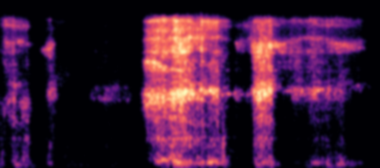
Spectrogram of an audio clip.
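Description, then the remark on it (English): A person imitates snoring with loud, rasping, throaty snorts: a couple of short grunts, then a long harsh inhaled snore and two more rumbling snores, alone without speech. “I'm just fake snoring because American Horror Story is a fantastic show.”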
